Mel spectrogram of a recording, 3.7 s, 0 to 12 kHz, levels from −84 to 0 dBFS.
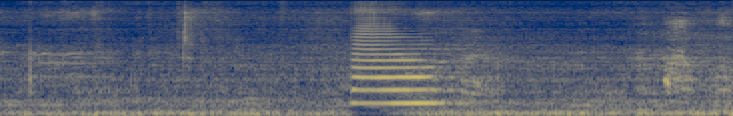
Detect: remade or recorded remade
